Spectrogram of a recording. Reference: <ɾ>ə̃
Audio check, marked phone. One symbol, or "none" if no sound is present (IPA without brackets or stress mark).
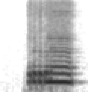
r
